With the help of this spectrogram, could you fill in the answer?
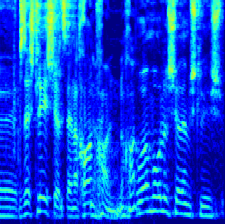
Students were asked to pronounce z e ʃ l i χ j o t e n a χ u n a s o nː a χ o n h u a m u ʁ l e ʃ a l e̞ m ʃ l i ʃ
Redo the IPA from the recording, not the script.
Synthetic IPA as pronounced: z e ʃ l i ʃ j o t͡s e n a χ o n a χ o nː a χ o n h u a m u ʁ l e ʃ a l e̞ m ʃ l i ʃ

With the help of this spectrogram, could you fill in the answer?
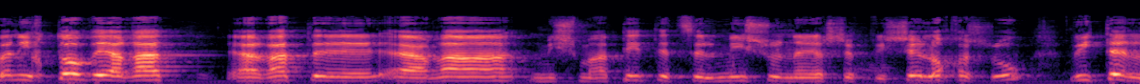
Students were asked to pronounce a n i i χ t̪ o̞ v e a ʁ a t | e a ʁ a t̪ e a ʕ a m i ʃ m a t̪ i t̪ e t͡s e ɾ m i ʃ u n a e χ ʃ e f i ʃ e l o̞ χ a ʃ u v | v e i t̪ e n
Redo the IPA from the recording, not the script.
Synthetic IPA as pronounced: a n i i χ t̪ o̞ v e a ʁ a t | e a ʁ a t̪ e a ʁ a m i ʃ m a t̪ i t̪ e t͡s e l m i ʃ u n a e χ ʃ e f i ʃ e l o̞ χ a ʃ u v | v e i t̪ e n

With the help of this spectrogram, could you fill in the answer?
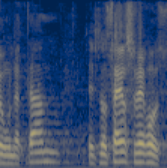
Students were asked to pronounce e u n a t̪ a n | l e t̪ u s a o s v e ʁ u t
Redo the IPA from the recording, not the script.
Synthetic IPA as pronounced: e u n a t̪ a m | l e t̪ o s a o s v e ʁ o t

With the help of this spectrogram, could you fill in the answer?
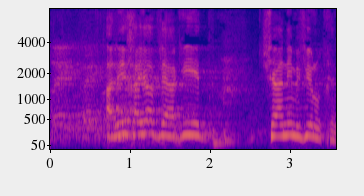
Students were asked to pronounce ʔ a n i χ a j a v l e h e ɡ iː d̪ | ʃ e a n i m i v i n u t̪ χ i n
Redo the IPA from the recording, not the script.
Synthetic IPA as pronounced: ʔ a n i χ a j a v l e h a ɡ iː d̪ | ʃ e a n i m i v i n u t̪ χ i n

